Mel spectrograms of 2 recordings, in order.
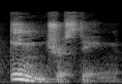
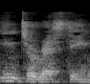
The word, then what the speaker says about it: interesting: keep telling my students, no, it's not interesting or something like that, it's interesting. Interesting, right? So that's the way we pronounce it.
